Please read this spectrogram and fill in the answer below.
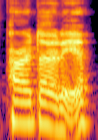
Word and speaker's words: pareidolia: Again, you're one of the few people I've heard pronounce pareidolia properly.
